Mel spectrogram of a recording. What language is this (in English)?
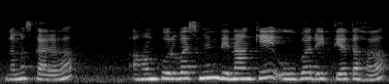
Sanskrit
